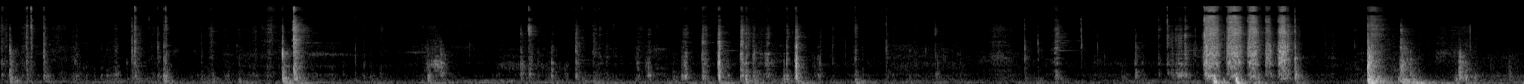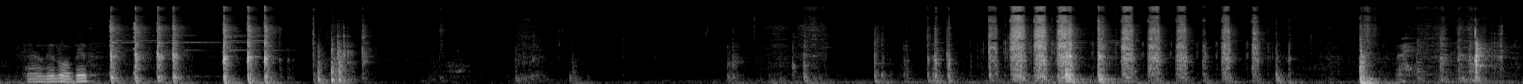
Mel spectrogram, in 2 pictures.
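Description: A hammer striking galvanized sheet-steel duct, driving two swaged pipe segments together at their beaded joint. Scattered knocks and handling clatter give way near the end to a run of quick blows, about two or three a second.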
